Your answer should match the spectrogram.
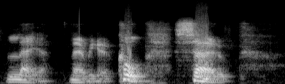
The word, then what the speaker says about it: Leia: you pronounce your name I was pronouncing it Celia oh no I actually did check this with you when we were um typing about it l-e-i-a sir layer there we go cool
